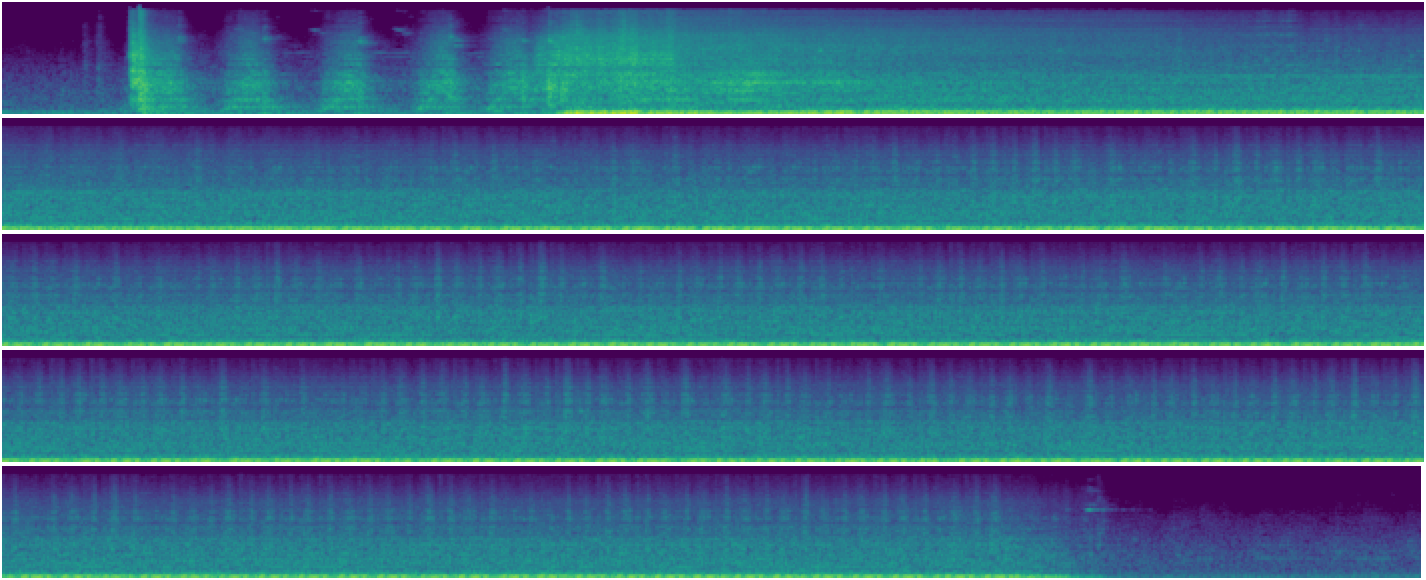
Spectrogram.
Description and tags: Vintage Cadillac Muffler Turn on Idle Off Rattle
vintage, cadillac, car, muffler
